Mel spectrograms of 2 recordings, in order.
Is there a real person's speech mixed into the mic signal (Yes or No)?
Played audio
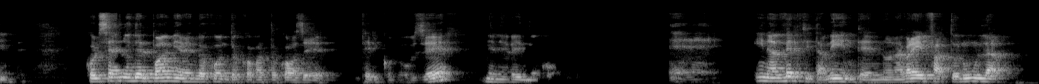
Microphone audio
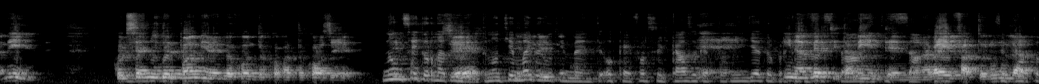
Yes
